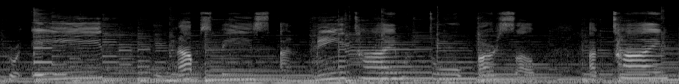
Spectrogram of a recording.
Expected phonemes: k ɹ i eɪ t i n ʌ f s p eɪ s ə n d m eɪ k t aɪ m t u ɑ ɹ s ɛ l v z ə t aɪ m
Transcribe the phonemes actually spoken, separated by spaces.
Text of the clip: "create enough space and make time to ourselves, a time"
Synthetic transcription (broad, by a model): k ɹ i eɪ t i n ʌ p s p eɪ s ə n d m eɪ t aɪ m t u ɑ ɹ s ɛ l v ə t aɪ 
